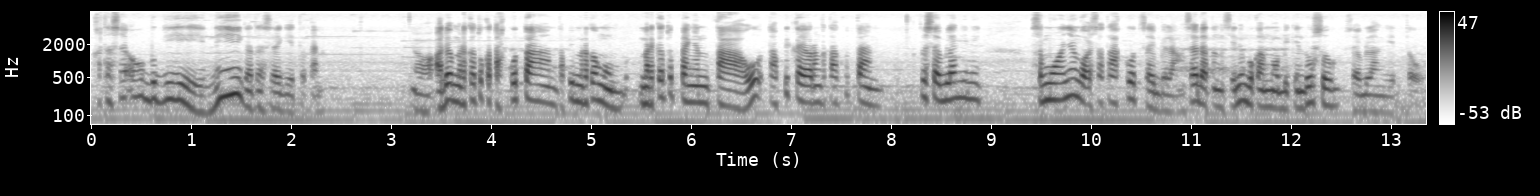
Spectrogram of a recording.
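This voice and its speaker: A man's voice: a little high, a little mellow, slightly rough, muffled recording. Man telling a spooky story casually. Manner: acts out quoted voices, many "kata saya gitu" tags; chants prayer phrases slowly. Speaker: guest storyteller.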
